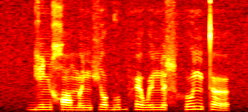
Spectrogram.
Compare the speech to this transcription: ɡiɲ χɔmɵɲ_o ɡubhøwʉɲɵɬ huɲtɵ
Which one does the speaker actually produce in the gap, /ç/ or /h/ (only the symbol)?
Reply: ç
